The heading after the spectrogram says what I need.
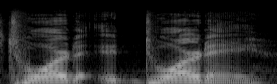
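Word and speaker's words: Duterte: It's Duarte. Yeah. Is his name. It's pronounced Filipinas, Ben.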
